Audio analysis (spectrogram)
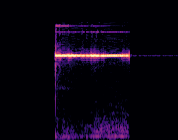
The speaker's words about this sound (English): I'm just settling in, and here comes the bell.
